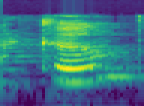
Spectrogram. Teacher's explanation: o ponto de articulação do mã é o mesmo ponto de articulação do pã, é bilabial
